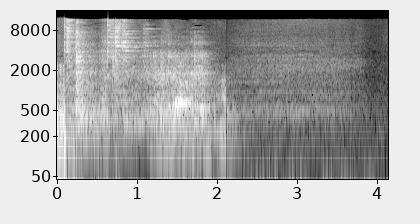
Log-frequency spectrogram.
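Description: Metal clattering and clinking from the Bull Ring grip implement being handled on its metal post, loud for about two seconds and then dying down to a faint rustle.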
